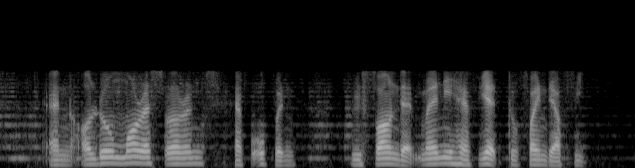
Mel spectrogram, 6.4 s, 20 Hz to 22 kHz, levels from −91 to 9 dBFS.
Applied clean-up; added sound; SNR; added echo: neural mask model RNNoise.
